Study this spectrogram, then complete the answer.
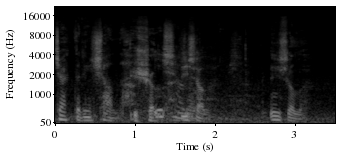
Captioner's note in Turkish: Hep bir ağızdan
